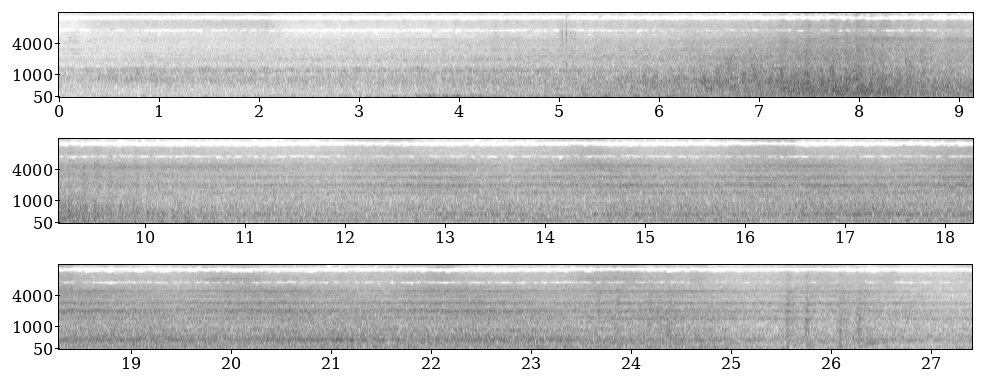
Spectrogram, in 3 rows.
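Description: Train made up of E233-series cars and new double-deck green cars passing close by: it grows louder as it approaches, is loudest about eight seconds in as the front goes past, then the cars keep rolling by with a steady rumble.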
